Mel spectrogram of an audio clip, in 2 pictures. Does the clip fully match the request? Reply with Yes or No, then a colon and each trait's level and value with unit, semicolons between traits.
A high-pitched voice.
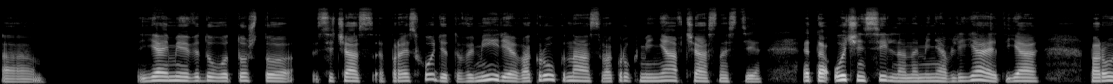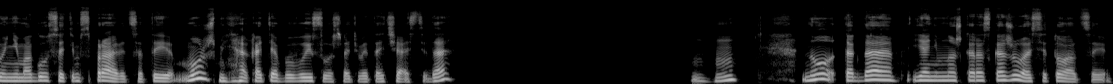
No: medium, 160 Hz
